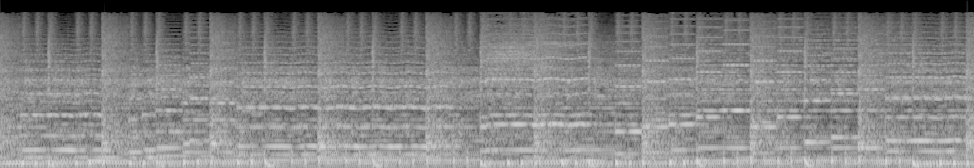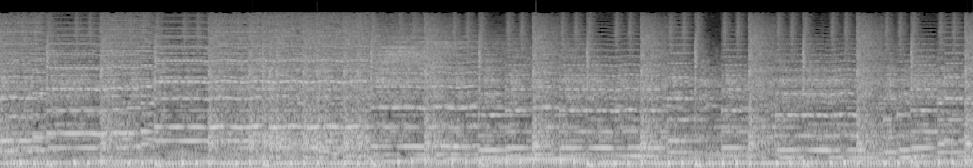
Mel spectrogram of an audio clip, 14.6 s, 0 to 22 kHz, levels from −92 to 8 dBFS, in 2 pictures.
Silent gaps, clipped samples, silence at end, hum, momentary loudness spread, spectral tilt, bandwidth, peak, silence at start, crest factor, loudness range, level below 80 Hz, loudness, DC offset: none; under 0.1%; 0 s; none; 3 LU; -4 dB/octave; 16.5 kHz; 0 dBFS; 0 s; 12 dB; 2 LU; -28 dBFS; -12 LUFS; 2%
